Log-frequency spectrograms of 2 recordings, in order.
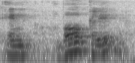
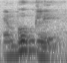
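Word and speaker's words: Enbucle: Su cuenta en Instagram, que es en Bocle, eh yo a veces yo digo, vamos a pronunciarlo en inglés, se lo he tenido que preguntar, ¿va en inglés o quiere decir libro y tal? Así como suena, ¿no? En bucle, vamos, o en bocle.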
